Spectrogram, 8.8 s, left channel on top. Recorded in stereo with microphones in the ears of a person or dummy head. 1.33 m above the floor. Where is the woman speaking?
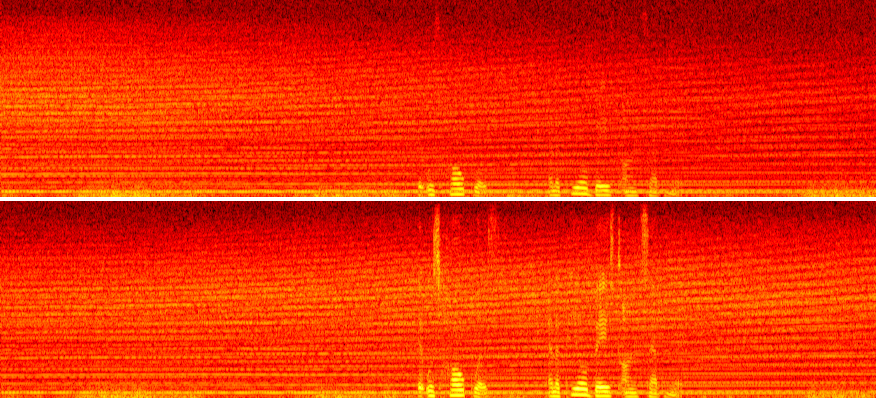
70° right (ahead or behind).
